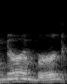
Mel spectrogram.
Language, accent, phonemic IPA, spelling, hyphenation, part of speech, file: English, US, /ˈn(j)ʊɹəmbɚɡ/, Nuremberg, Nu‧rem‧berg, proper noun, En-us-Nuremberg.ogg
- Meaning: 1. A major city in Bavaria, Germany 2. The trial of Nazi criminals that took place there, after World War II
